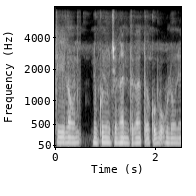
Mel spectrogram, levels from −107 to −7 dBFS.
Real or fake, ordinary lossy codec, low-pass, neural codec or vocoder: fake; none; 7.2 kHz; vocoder, 44.1 kHz, 128 mel bands, Pupu-Vocoder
